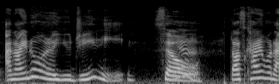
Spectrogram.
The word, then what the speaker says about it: Eugenie: It's not Eugenie, it's Eugenie.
